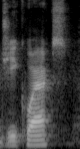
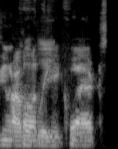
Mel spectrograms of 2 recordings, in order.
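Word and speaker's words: GQuuuuuuX: designs for gqu and I'm saying it like that cuz apparently that's how they pronounced it when I saw the movie I could have sworn I was hearing G Quacks still but I'm always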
